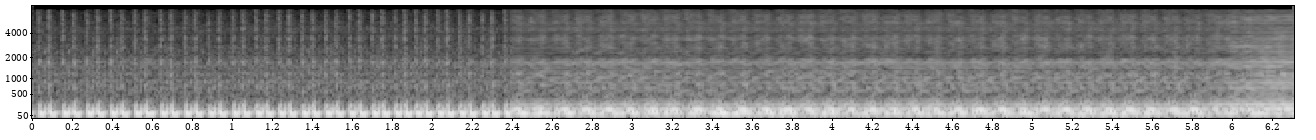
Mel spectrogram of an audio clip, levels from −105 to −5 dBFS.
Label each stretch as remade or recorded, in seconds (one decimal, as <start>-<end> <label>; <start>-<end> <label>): 0.0-2.4 recorded; 2.4-6.3 remade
